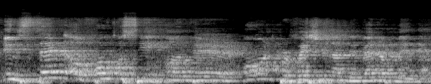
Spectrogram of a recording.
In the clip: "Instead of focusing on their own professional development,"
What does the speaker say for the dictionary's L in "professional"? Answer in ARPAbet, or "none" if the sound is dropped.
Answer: L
